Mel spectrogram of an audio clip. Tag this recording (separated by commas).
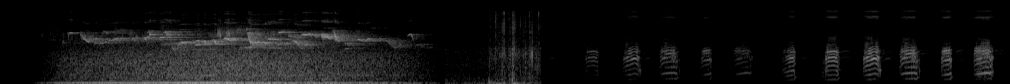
bird call, outside, rural or natural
